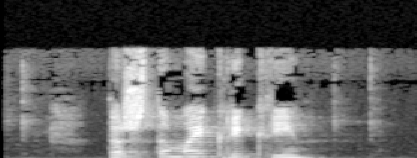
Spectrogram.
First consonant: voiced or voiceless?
voiceless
